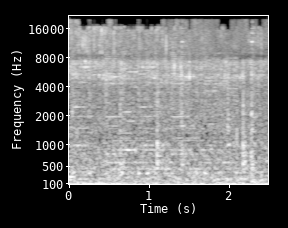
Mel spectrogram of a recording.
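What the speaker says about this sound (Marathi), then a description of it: "त्यामुळे टोमॅटो चांगला परतून घ्यायचा" Chopped tomato sautéing in oil in a pan for Punjabi paneer bhurji gives off a soft, continuous sizzling hiss, fairly quiet and even throughout, with no voices.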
